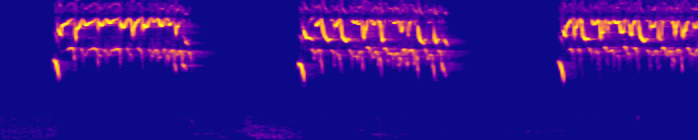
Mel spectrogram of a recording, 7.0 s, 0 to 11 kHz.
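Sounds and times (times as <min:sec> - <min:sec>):
warbling trills from a clay bird whistle filled with water: 0:00.6 - 0:02.1, 0:03.0 - 0:04.7, 0:05.6 - 0:06.9.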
